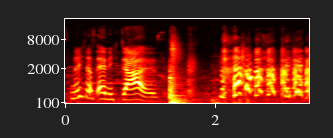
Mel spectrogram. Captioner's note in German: Knall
